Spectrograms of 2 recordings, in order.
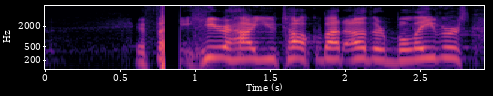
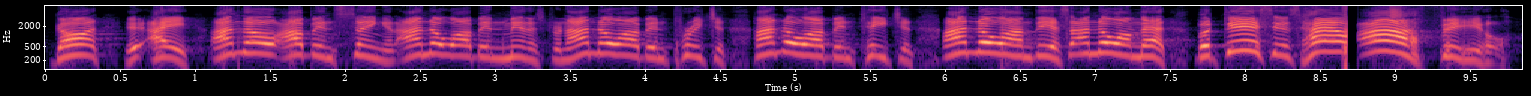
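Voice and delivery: raised-voice plea to God, building louder; impassioned outpouring; 3 semitones higher, 7 dB louder than usual. Acted. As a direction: dump it all out to God, slowing hard on the last line. Acted frank outburst to God in prayer.

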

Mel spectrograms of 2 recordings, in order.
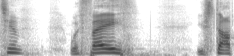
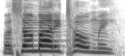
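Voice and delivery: loud, higher, insistent declaration; emphatic repeat; 7 semitones higher, 12 dB louder than usual. Retold or imitated. Preacher voicing the woman justifying her touch, emphatic repeat. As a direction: press it home with raised voice.

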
